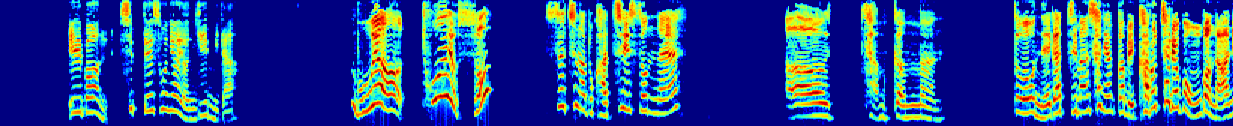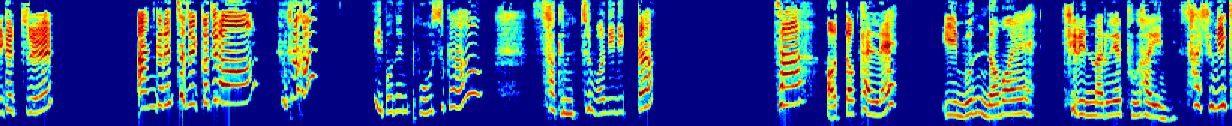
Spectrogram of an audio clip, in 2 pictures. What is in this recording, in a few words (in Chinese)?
韩语女声, 游戏信息流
